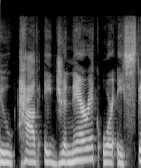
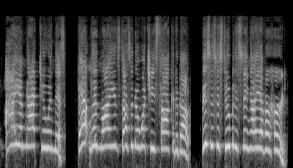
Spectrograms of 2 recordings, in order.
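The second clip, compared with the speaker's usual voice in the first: put-on much higher, whiny defiant kid voice; imitating defiant child. Child refusing the therapist's plan, in a high whiny voice. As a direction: protest like a stubborn kid. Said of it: "your child is gonna say".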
